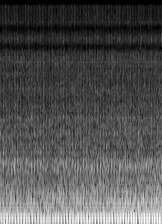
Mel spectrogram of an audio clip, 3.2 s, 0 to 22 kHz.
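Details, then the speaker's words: 1923 Ford Model T with electric start, spark timing lever moved at idle: low, loping idle with uneven beats from retarded spark, smoothing into a steadier rhythm once advanced. Rough idle from retarded spark timing. "if I was hand cranking it I would definitely make sure that that timing was on it there you can hear the sound of it when I change the pull the lever"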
